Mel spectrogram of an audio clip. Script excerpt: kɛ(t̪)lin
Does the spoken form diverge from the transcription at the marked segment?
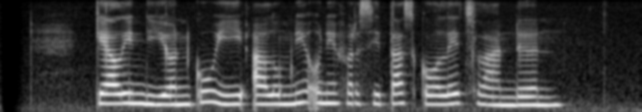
yes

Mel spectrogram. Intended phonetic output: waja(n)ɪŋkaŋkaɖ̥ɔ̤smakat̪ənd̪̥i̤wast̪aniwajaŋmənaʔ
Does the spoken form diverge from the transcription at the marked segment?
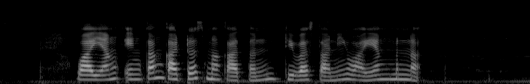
yes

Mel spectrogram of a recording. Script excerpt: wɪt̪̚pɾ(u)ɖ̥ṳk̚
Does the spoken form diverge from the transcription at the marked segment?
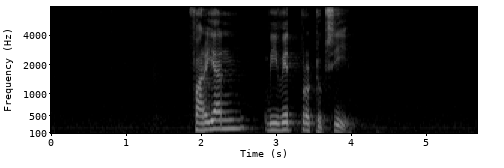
yes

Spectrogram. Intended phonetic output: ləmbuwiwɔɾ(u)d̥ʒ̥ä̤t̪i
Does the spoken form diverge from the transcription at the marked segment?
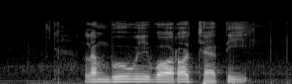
yes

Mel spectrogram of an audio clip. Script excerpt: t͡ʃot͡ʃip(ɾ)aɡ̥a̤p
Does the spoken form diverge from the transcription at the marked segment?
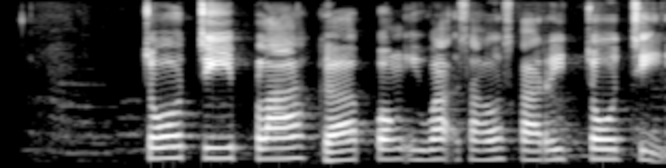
yes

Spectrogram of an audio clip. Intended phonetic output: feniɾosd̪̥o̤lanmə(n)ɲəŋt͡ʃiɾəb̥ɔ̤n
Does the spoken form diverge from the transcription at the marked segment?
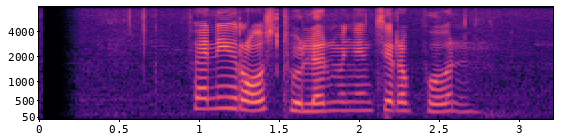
yes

